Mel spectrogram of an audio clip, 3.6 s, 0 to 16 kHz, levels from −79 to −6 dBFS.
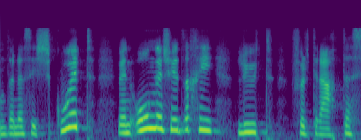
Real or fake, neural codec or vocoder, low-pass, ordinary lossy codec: fake; codec, 16 kHz, about 1 kbps, DyCAST, with the encoder's durations; 7.2 kHz; none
